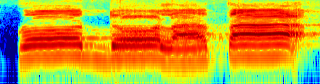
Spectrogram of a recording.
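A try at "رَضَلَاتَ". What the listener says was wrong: Hurufnya mah udah bener. Panjang pendeknya. Yang panjangnya ujungnya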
